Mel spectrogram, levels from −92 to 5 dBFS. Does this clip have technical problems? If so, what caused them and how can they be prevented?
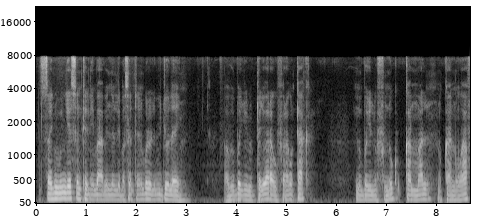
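No, no technical faults here.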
